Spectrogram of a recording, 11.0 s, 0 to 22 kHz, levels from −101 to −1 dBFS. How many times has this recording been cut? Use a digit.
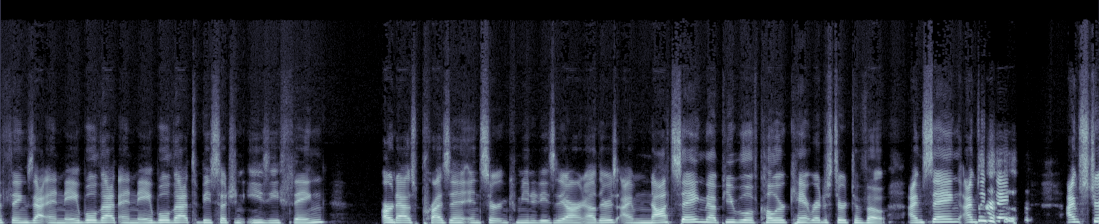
4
